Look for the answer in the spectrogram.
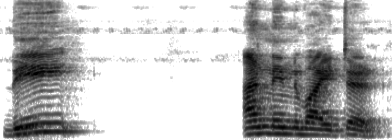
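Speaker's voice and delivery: ദി with a long ee, then a slow അൺഇൻവൈറ്റഡ്; "thee" before vowel. Shown as a demonstration. Teacher answers own question for learners, slow ദി before അൺഇൻവൈറ്റഡ്. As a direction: say ദി as "thee", pause, draw out അൺഇൻവൈറ്റഡ്. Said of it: "അതുകൊണ്ട് നമ്മൾ എന്ത് പറയും".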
